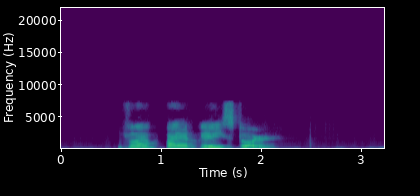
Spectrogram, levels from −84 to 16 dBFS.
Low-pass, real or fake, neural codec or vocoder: 7.2 kHz; fake; codec, 16 kHz, 1 kbps, FreqCodec, smaller model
